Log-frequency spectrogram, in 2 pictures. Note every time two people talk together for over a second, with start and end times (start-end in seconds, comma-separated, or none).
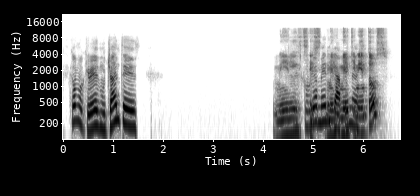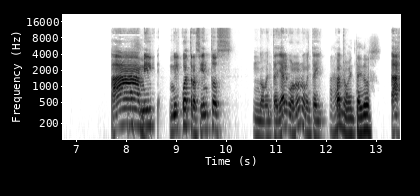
4.6-6.1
